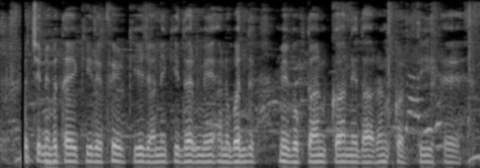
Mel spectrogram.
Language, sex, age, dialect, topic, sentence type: Hindi, male, 31-35, Awadhi Bundeli, banking, statement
